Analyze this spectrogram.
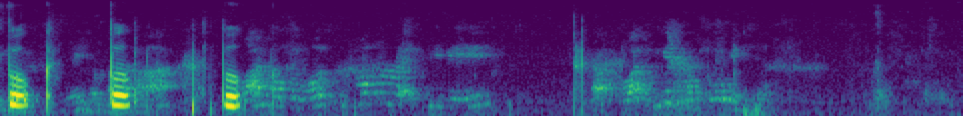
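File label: "book", spoken word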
